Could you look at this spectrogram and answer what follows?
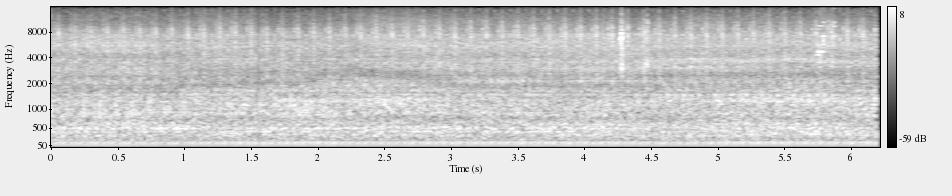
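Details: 1960 Massey Ferguson FE35 tractor, 4-cylinder diesel, after sitting unused in a paddock for a long time: steady, even low chug at idle with no misses or knocks; engine running healthy.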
